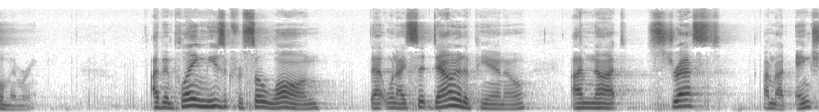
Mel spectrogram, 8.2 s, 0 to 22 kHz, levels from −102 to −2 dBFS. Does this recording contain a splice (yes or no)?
no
